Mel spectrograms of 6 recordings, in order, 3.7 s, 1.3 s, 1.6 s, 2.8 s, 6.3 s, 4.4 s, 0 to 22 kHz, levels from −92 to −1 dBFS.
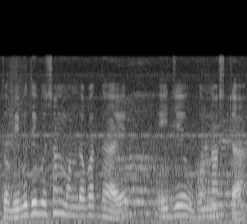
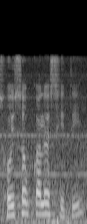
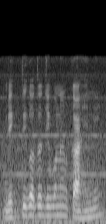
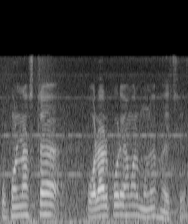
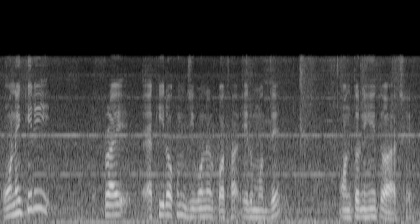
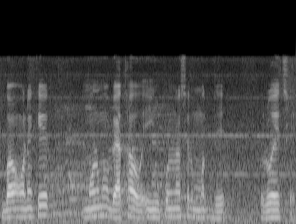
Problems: none marked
